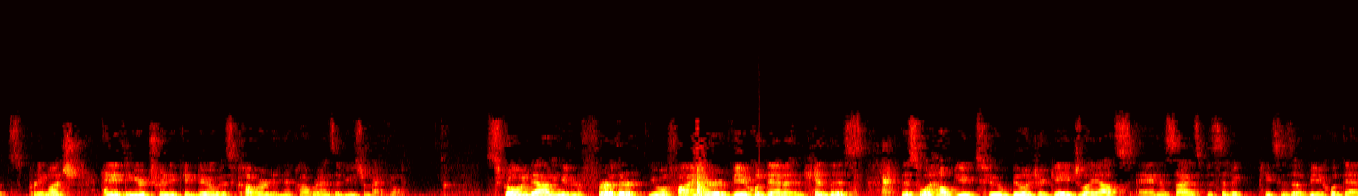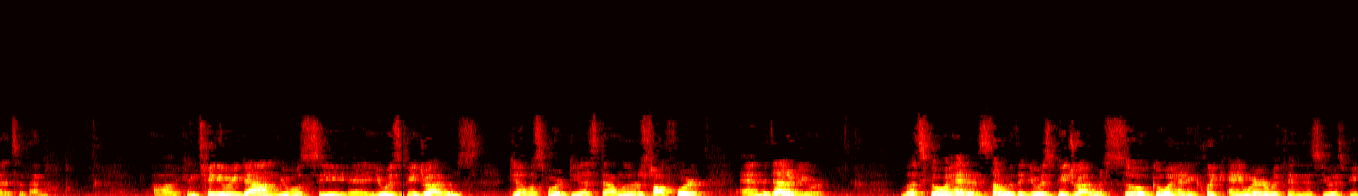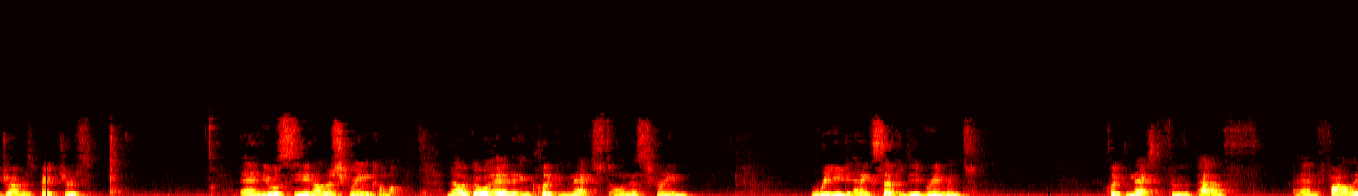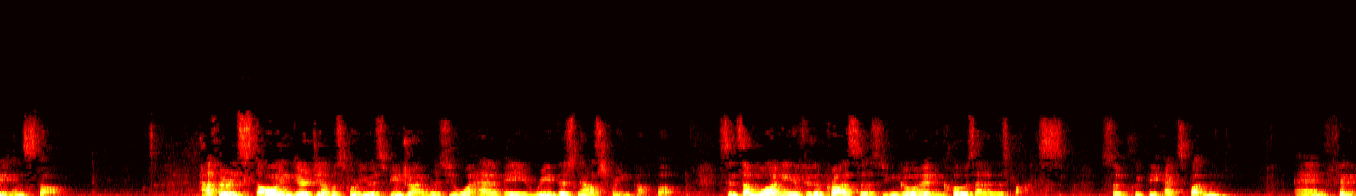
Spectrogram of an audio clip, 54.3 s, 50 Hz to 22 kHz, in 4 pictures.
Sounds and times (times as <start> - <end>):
Speech: 0.0 - 4.2, 4.9 - 14.2, 15.1 - 22.0, 22.6 - 28.3, 29.6 - 34.2, 35.2 - 37.1, 38.2 - 41.5, 42.7 - 53.1, 53.7 - 54.3
Inside, small room: 0.0 - 54.3.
